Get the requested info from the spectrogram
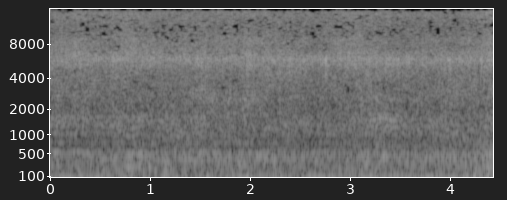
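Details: Bees tied to beekeeping give a steady, dense droning hum with low, layered harmonic bands that hold level throughout, with no other clear sounds.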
